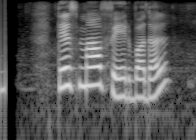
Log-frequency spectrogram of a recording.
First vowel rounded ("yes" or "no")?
no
